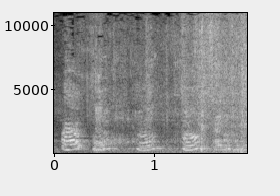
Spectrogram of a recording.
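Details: California sea lions at Old Fisherman's Wharf, Monterey, California, jostling and fighting for resting spots; loud, rough harmonic barks repeated about every half second, with a person talking excitedly nearby.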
